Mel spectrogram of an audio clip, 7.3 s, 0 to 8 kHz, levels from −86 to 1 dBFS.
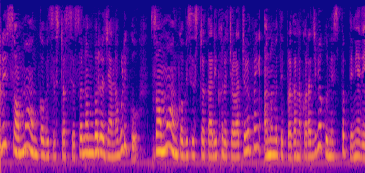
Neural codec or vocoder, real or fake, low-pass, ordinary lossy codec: none; real; 7.2 kHz; none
